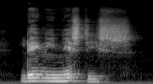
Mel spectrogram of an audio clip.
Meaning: Leninist
- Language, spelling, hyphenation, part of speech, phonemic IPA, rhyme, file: Dutch, leninistisch, le‧ni‧nis‧tisch, adjective, /ˌleː.niˈnɪs.tis/, -ɪstis, Nl-leninistisch.ogg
